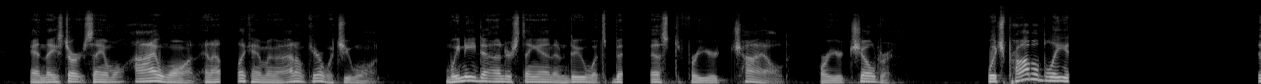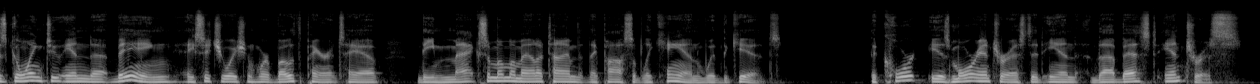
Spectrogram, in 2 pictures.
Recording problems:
audio cutting out; at 2 s, at 6 s and at 11 s for 2 s

